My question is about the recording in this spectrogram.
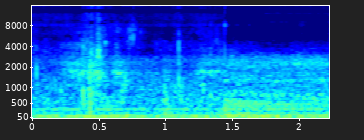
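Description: Low, steady rumble of jet aircraft at the airport, much louder than it was a little earlier, with a faint hum in it and a few light footsteps on pavement.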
